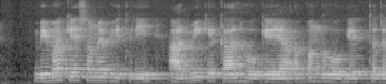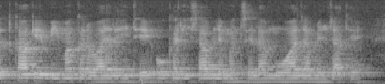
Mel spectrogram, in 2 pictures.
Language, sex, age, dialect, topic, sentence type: Chhattisgarhi, male, 18-24, Central, banking, statement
